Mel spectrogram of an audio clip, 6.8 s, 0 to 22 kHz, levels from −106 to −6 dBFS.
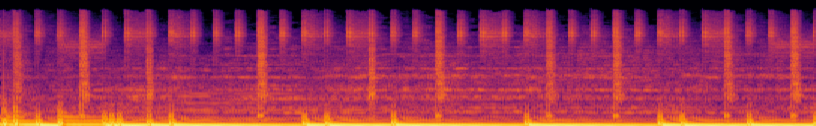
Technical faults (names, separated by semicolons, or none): channel delay (comb filtering)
